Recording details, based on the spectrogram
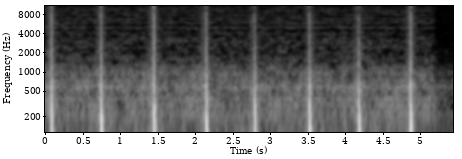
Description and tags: Recorded by mouth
